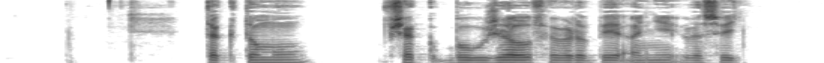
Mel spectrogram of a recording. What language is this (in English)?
Czech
